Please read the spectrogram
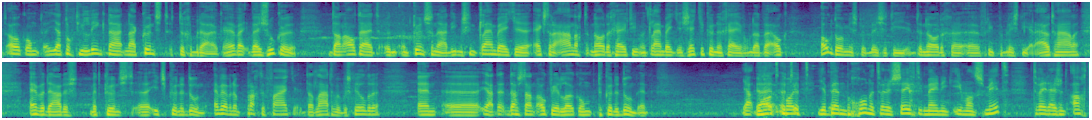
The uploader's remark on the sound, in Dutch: Vandaag live vanaf het ABN Amro World Tennis Tournament in Rotterdam over food en art.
